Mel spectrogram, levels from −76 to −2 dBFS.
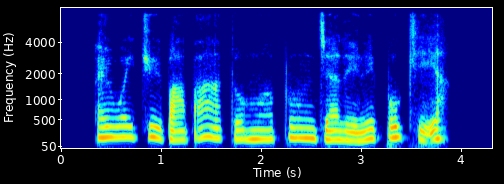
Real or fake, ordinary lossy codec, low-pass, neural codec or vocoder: fake; Opus, 32 kbps; 7.2 kHz; codec, 16 kHz in and 24 kHz out, 0.4 kbps, LongCat-Audio-Codec, two codebook decoder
